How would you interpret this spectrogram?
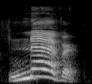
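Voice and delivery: normal talking voice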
